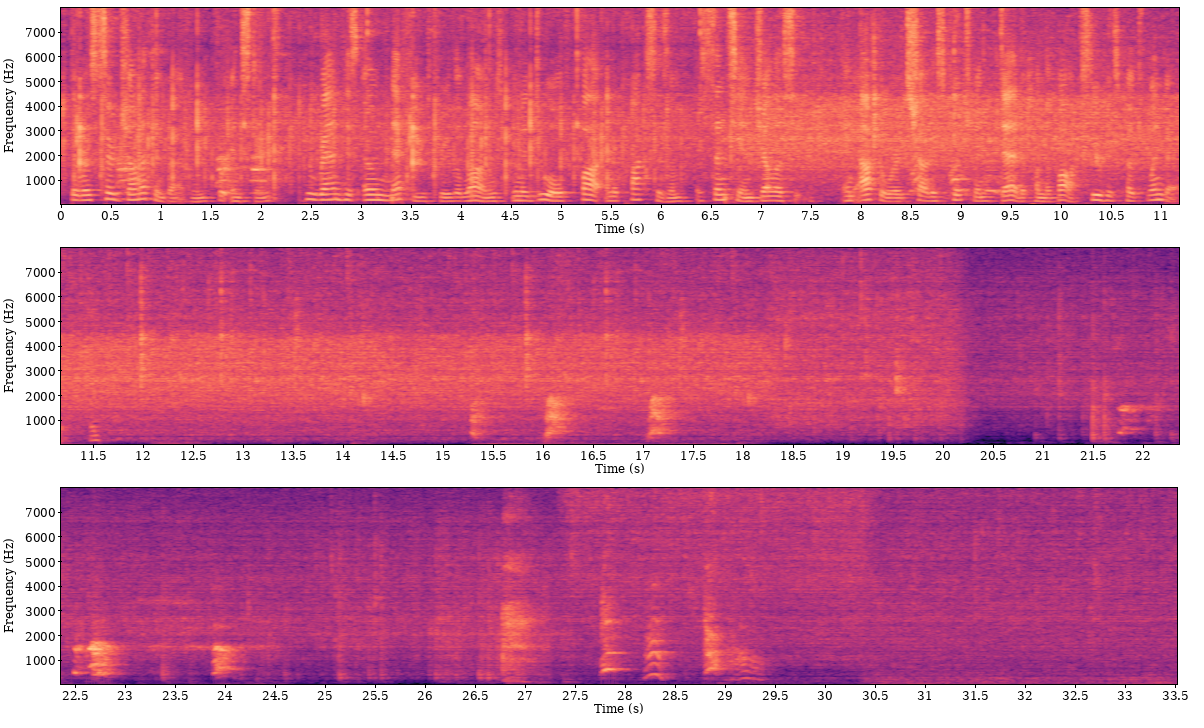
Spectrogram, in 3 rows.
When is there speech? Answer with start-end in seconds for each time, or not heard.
0.0-11.6.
